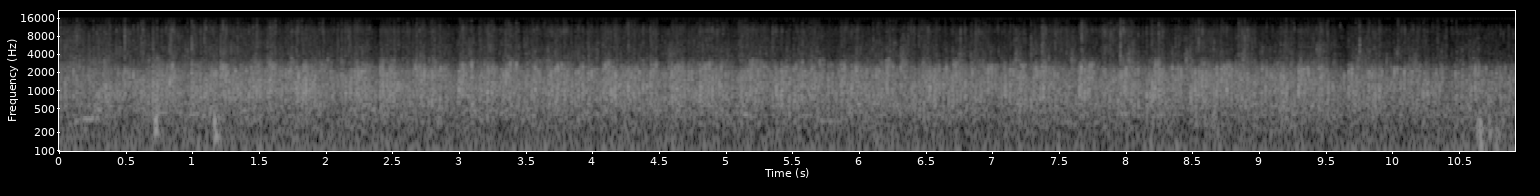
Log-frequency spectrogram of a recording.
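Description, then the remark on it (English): A standing church audience claps steadily in praise of the Lord, sustained, dense applause, loud and even throughout the nearly eleven seconds, with a faint murmur of voices beneath the clapping. “Shall we please rise onto our feet this morning and give the Lord the biggest clap of praise?”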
